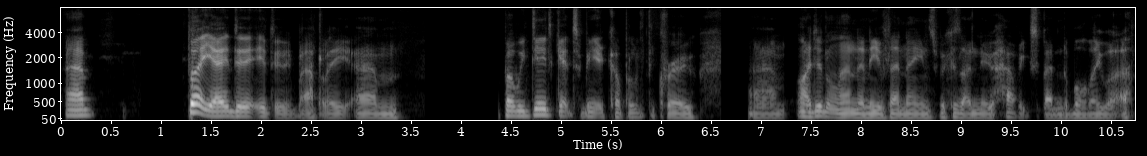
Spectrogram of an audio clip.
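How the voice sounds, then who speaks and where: A man with a fairly low voice, recorded close and dry. He talks through a film as a podcast host, casually and informally, with dry jokes and some swearing. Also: moderate pace, no room sound. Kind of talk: casual film recap among friends.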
